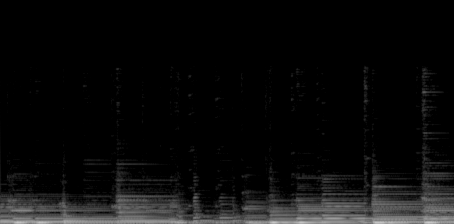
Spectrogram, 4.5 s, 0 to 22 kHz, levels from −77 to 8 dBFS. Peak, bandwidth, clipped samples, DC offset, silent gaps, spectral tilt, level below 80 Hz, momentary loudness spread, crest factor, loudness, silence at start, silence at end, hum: -8 dBFS; 5.2 kHz; under 0.1%; under 0.1%; none; -9.5 dB/octave; -62 dBFS; 11 LU; 14 dB; -23 LUFS; 0 s; 0 s; none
